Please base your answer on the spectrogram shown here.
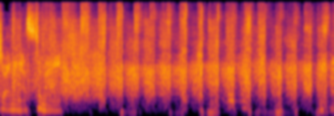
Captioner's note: applause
